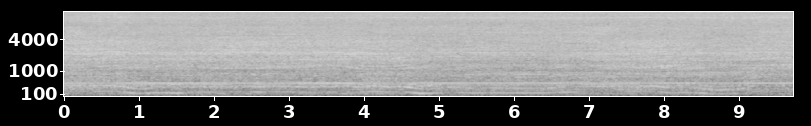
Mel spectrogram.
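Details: Sharp Twin Energy vacuum cleaner vacuuming a living room: a steady high-pitched squeal holds its pitch over the motor's roar. The squeal faded after running a while and partly returned at shut-off; cause unknown.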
